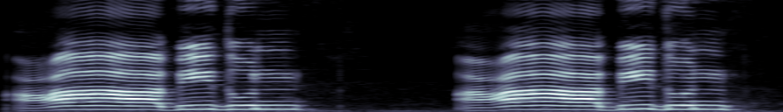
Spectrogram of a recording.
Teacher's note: खींच कर नहीं पढ़ेंगे, गुन्ना नहीं करेंगे, इसलिए आबिदुन पर गुन्ना नहीं करेंगे और ऐसे पढ़ेंगे आबिदुन, आबिदुन।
